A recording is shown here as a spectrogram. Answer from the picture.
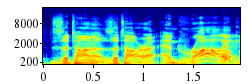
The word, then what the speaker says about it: Zatara: Zatara.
